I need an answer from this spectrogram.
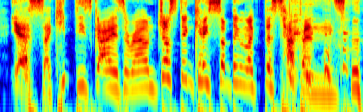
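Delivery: loud put-on pirate accent. Retelling a funny scene from a series, the character snapping into a pirate accent. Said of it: "he like snaps into the pirate's accent".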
